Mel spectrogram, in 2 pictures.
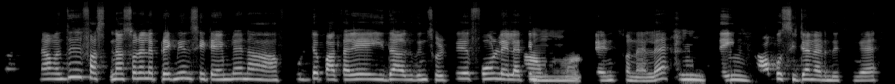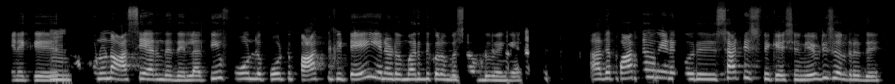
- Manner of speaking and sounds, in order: other noise; in English: "பர்ஸ்ட்"; in English: "ப்ரெக்னன்சி டைம்ல"; in English: "புட்ட"; static; distorted speech; in English: "ஆப்போசிட்டா"; other background noise; laugh; in English: "சேட்டிஸ்பிகேஷன்"
- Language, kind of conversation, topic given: Tamil, podcast, உணவில் செய்த மாற்றங்கள் உங்கள் மனநிலையும் பழக்கவழக்கங்களையும் எப்படி மேம்படுத்தின?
